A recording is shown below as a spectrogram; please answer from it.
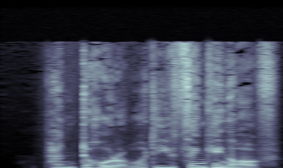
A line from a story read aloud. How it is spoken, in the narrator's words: exclaimed Epimetheus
